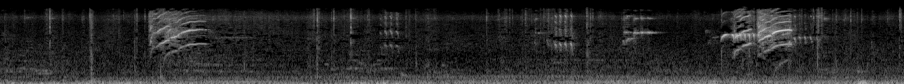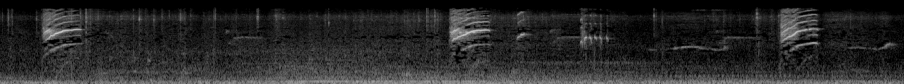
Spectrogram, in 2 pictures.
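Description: Canary giving short chirping calls, about six bursts spaced a few seconds apart, each a quick cascade of notes falling in pitch, the loudest about halfway through.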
